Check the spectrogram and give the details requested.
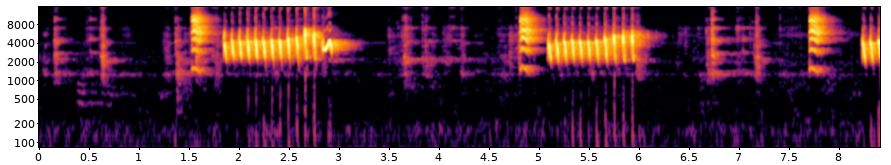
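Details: Bar-winged prinia kept in a cage in Slawi, Tegal, Central Java, giving a filled song. Sharp opening notes lead into a dense buzzy rattle about a second long. The phrase repeats roughly every three seconds.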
